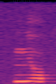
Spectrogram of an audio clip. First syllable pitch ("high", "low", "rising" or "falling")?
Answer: high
